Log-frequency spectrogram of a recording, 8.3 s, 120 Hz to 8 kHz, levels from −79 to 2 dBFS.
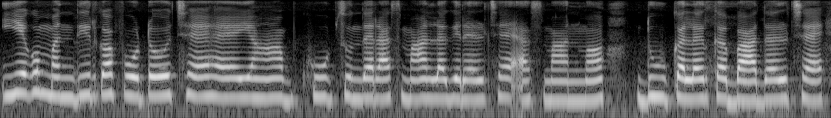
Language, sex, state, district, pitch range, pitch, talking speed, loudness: Hindi, female, Bihar, Bhagalpur, 230-260 Hz, 245 Hz, 150 wpm, -17 LUFS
